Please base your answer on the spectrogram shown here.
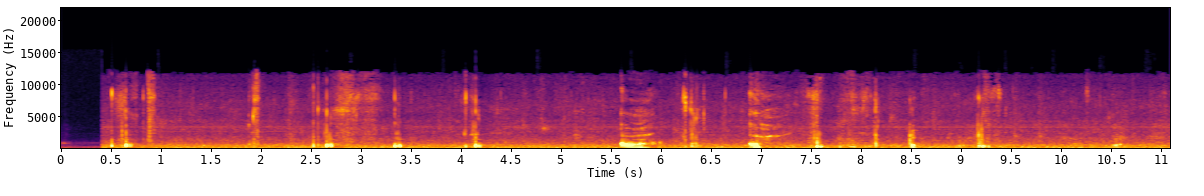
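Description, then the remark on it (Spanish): A pufferfish crunches on a carrot: sharp bites snap every second or so over a steady low hum, with a few squeaky, wet chewing sounds partway through. “Babies, esta es una voz en off diciéndoles a ustedes que en vez de dejarle a un chino comiendo cucarachas, les dejaremos a un pez globo comiendo zanahoria.”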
